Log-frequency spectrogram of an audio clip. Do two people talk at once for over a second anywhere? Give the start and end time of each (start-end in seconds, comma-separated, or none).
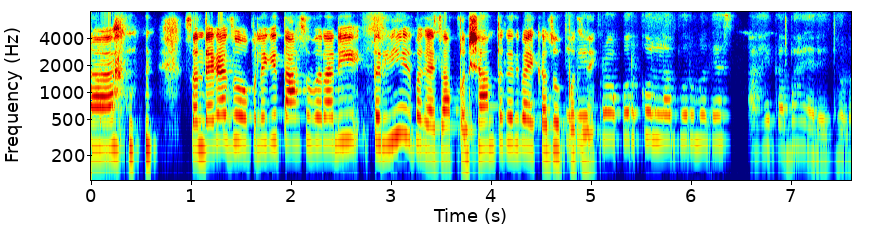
none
